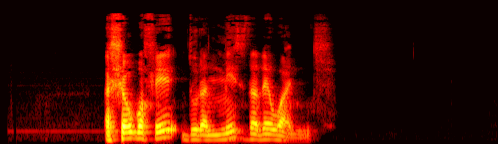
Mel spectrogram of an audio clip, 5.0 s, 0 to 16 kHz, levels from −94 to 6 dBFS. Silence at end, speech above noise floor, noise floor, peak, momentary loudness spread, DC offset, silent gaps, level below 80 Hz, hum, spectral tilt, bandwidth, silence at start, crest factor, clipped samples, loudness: 1.95 s; over 69 dB; under -90 dBFS; 0 dBFS; 10 LU; under 0.1%; none; -70 dBFS; none; -6 dB/octave; 11.5 kHz; 1.05 s; 24 dB; under 0.1%; -21 LUFS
